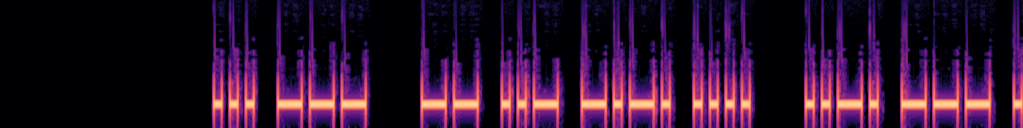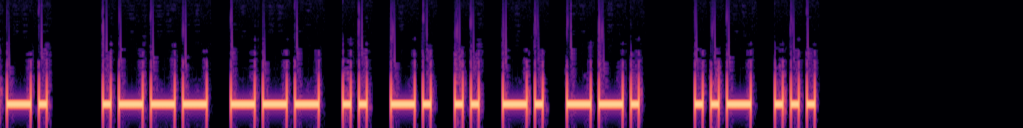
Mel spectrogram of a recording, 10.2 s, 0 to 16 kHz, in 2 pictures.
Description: Morse code, heard as a keyed tone, about 30 wpm, 700 Hz. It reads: SO MUCH FOR JOINING US
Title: Sets of 5 Words 30wpm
